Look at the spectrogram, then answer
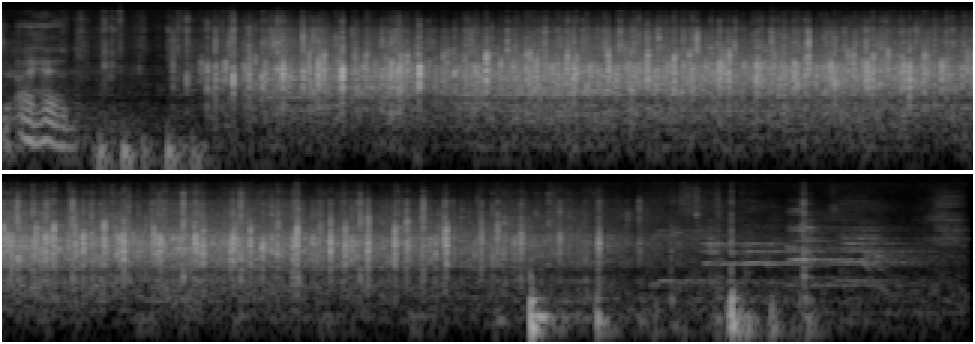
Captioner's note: applause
